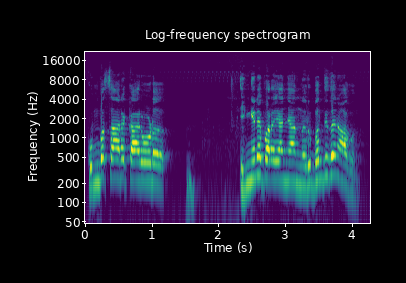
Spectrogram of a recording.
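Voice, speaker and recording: A man's voice: high voice, unhurried, a little mellow. A man leading an online prayer group as a lay preacher, reading religious texts aloud and explaining them in an informal, repetitive way, often checking whether listeners understand, heard over a video call. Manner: repetitive, keeps asking listeners if they understand.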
